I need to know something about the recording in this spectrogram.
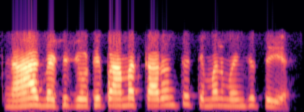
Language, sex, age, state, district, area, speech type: Kashmiri, male, 30-45, Jammu and Kashmir, Anantnag, rural, conversation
